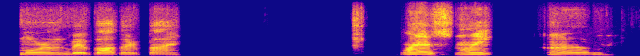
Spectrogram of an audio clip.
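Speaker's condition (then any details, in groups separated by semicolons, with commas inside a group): Facial paralysis after surgery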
